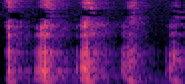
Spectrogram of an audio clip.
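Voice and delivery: soft, distant mocking chuckle; an unseen villain's quiet mocking laugh. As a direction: laugh from the shadows at them. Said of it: "Mocking laughter echoed".

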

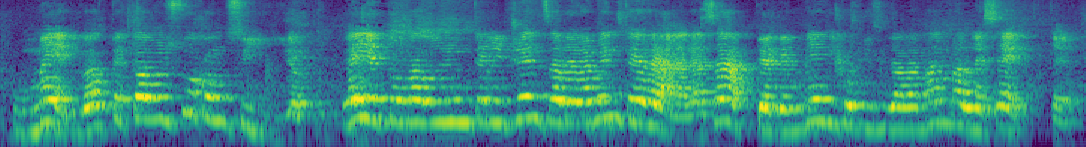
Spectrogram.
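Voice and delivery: high, loud biting sarcasm; mock his advice scornfully; sarcastic. Elisabetta mocks Gerard's advice. (sarcasmo tagliente e alto)

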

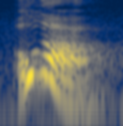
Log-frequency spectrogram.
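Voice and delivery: a loud, high holler across the yard; hollered greeting. Acted. Scapito hollering back to his barking buddies. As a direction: call out hola with full force. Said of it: "hollered back Scapito Frisquito".

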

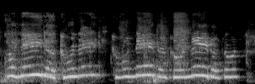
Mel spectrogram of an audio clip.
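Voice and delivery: squeaky, high, loud chanting of Grenada; imitating Michelle. Coach mimicking Michelle's excited call, squeaky and loud. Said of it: "She's like".

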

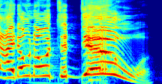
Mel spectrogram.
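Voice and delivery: high, loud cry of despair; desperate shout. Real, not acted. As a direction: wail it out in desperation. Despairs to chat about the play.

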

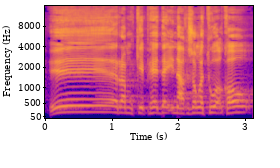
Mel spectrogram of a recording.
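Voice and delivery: ordinary talk, nothing marked

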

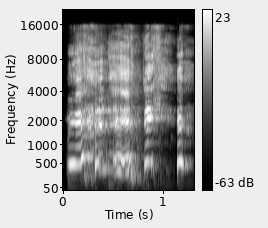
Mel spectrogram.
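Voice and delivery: high, squeaky laughing voice; can't finish the line for laughing; laughing hard. Real, not acted. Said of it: "tears is coming out of my eyes".

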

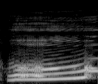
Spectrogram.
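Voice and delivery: a long spooky ghost hoo; eerie haunted-house hoo; ghostly hoo. Retold or imitated. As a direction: imitate a ghost moaning hoo. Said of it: "diye sesler duymaya başladım".

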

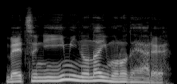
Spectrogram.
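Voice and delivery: ordinary delivery, nothing marked

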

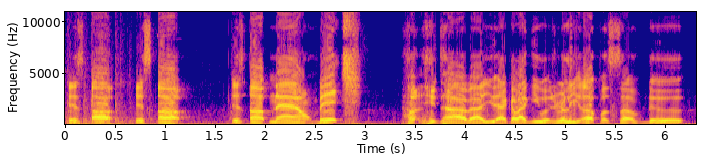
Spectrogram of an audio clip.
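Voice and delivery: loud, aggressive trash talk; heated challenge. Real, not acted. Player challenging a rival who talks tough, loud and angry. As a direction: call his bluff, loud and heated.

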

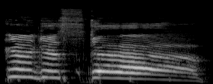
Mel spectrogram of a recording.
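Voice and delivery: high, slow crying shout; drawn-out crying yell; shocked cry. Pretend. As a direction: wail it in pretend horror. Character reacts in shock.

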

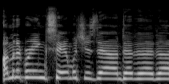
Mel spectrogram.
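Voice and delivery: high mock mom voice. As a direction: chirp it like an eager mother. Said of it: "Mom, all day".

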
